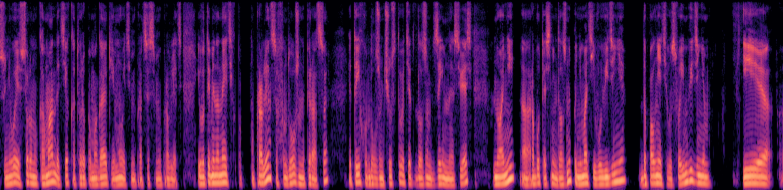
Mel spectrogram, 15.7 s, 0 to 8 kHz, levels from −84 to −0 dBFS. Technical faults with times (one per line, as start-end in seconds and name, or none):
none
